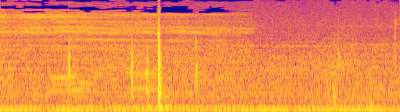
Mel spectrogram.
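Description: Faint outdoor ambience: a steady low rumble with a few faint, distant voices and small clicks, plus a high hiss that fades out after about a second.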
